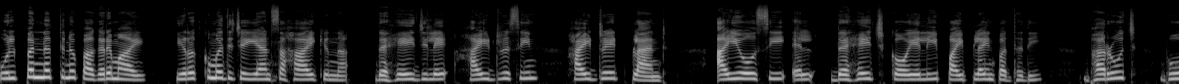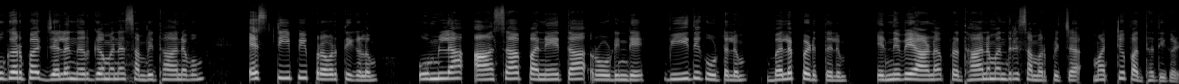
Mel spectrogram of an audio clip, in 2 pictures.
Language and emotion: Malayalam, neutral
